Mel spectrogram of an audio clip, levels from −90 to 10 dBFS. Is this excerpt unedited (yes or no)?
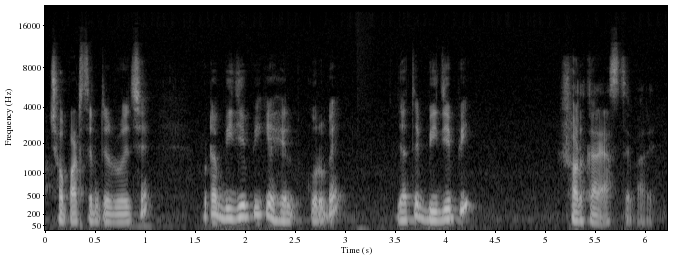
yes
